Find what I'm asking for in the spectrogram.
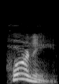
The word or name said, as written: porny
